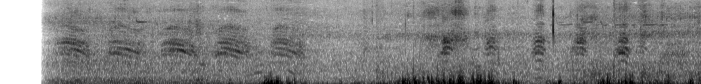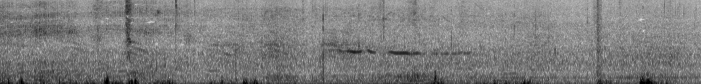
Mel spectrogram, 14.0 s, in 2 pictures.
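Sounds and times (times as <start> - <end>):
bird calling: 0.5 - 3.1, 8.3 - 12.0
wind rumbling on microphone: 0.6 - 14.0.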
